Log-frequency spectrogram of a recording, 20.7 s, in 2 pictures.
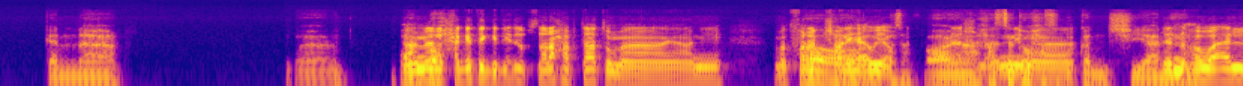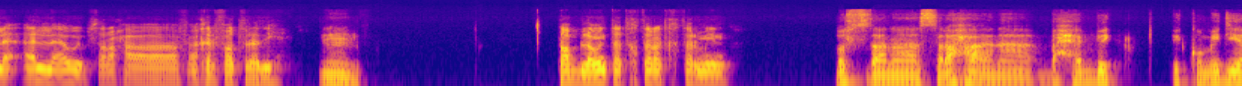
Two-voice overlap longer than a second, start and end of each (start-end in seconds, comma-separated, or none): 6.7-9.0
